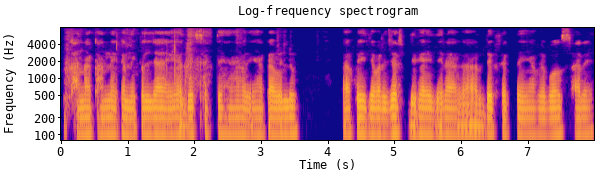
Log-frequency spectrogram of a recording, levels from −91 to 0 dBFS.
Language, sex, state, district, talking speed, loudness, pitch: Hindi, male, Chhattisgarh, Raigarh, 195 wpm, -19 LUFS, 100 Hz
